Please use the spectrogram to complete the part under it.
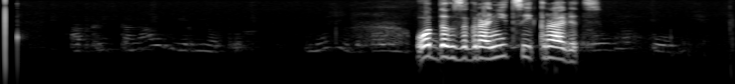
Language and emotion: Russian, neutral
